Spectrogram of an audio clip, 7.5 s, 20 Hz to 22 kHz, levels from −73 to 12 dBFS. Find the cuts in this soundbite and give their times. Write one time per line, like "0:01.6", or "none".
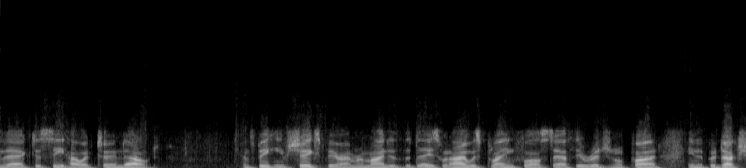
none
